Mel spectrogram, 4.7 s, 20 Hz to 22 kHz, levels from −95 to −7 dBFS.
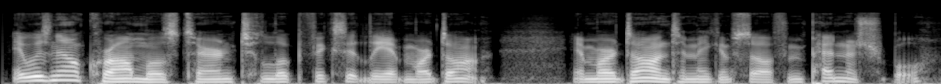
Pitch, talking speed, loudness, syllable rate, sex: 145 Hz, 205 wpm, -20 LUFS, 6.2 syllables/s, male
